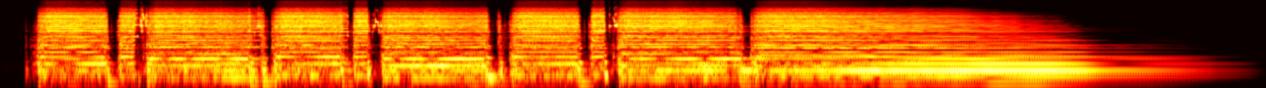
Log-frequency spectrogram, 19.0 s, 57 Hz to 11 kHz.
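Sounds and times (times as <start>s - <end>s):
high gain guitar bridge pickup hum: 0.1s - 18.5s.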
